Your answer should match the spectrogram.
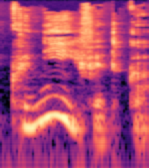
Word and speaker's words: knife: で、中世英語といってね、まあ、荒っぽく言うと 1100 年から 1500 年くらいの頃を言うんだけれども、この頃にちゃんと発音されてたらしいんです。で、綴りもね、 CNIFE でクニーフェとか、あと E がつかないでクニーフなんていう綴りは残っています。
